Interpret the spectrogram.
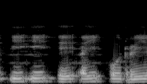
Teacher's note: जिन स्वरों के उच्चारण में जो है जिह्वा के आगे का भाग जो है सक्रिय में रहता है, उसे अग्र स्वर कहते हैं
